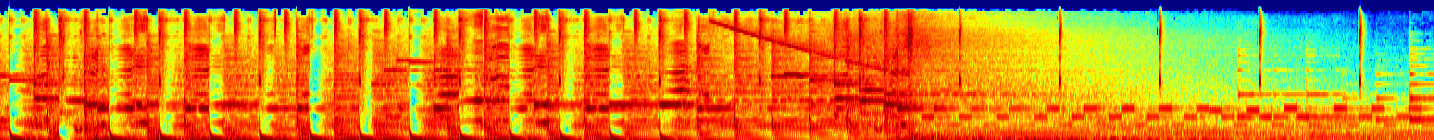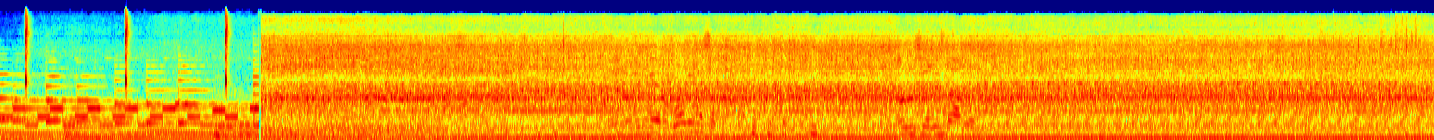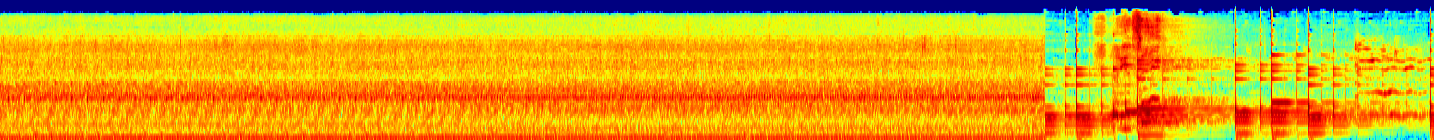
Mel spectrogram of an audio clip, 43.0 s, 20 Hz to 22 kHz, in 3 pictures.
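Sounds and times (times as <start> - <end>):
diesel engine idling: 0.0 - 42.2.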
